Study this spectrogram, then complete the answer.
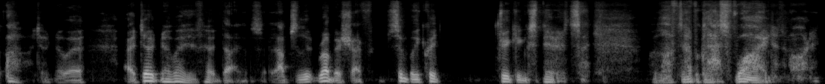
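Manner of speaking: put-on very low, hushed, tipsy old-actor voice; soft, low rumble of a drunk star; Richard Harris impression. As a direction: murmur it deep and quiet, tanked up. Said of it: "he has this incredible voice".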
